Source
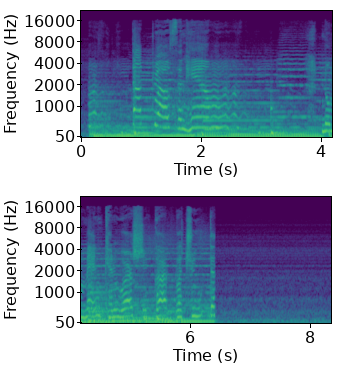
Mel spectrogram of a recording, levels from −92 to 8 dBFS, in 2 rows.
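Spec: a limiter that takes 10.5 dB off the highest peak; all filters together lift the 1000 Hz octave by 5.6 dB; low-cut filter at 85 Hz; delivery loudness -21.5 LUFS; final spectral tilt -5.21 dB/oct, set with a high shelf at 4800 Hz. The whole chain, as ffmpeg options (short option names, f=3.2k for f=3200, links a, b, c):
-af "highpass=85,equalizer=f=1k:t=o:g=7,highshelf=f=4.8k:g=6.5,volume=2dB,alimiter=limit=-11.5dB:level=0:latency=1"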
